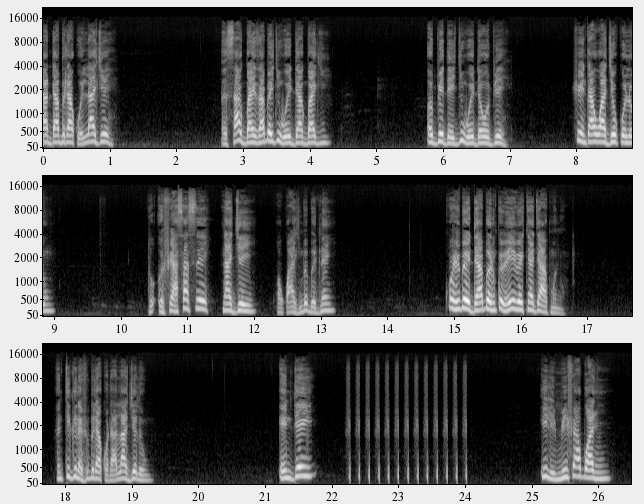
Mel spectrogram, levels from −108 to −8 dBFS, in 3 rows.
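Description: The playback or streaming chain likely stalled at 22.27 s and kept resending the last fragment it held, producing a broken-record loop that lasts until 24.10 s. A slice of speech about 0.15 s long repeats exactly, back to back, 13 times, giving a rapid mechanical stutter at roughly 7 repeats per second. Whatever should have been heard during those 1.8 seconds is gone.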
